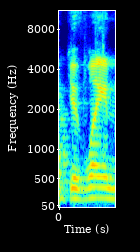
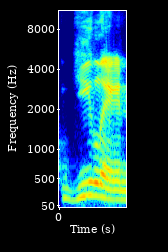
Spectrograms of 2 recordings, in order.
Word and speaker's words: Ghislaine: I also want to discuss uh the latest with uh Gizlane Maxwell Gilane Maxwell, excuse me. I actually am usually better at pronouncing her name.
